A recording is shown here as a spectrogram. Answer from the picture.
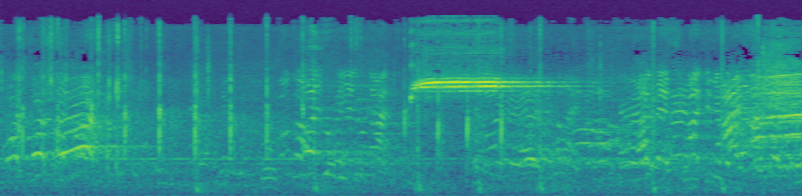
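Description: Volleyball arena crowd noise, with voices and scattered sharp claps. A referee's whistle is blown once about four seconds in, a single steady high note held for about a second and a half.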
